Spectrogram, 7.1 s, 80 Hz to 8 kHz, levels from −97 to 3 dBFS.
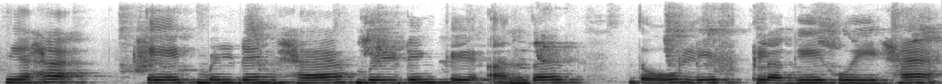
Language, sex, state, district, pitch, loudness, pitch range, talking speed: Hindi, female, Rajasthan, Jaipur, 260 Hz, -11 LUFS, 250-265 Hz, 100 wpm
